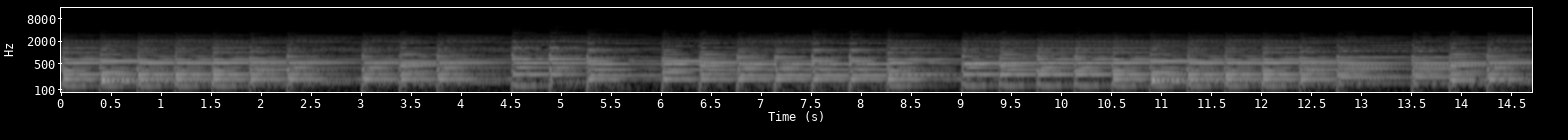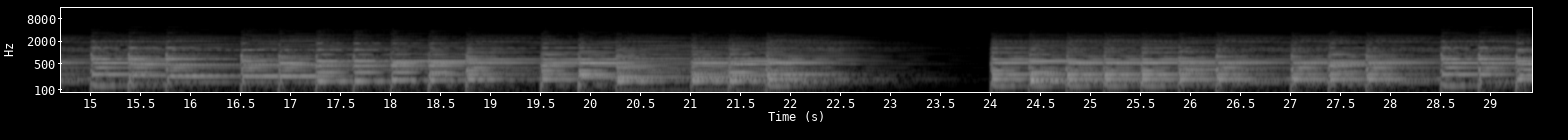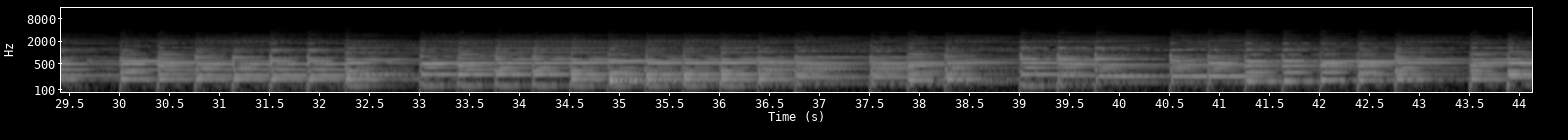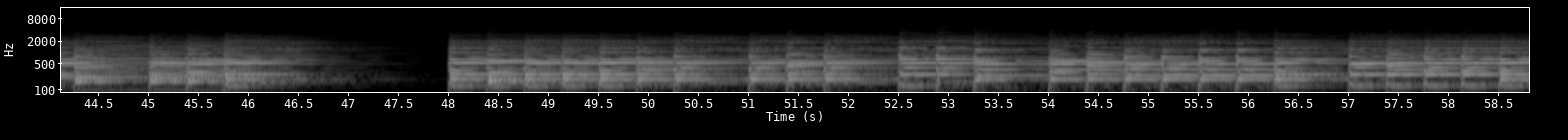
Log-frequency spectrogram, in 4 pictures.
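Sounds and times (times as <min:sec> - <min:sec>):
mono piano: 0:00.0 - 0:58.8.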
